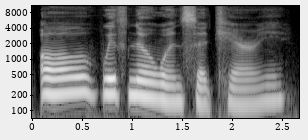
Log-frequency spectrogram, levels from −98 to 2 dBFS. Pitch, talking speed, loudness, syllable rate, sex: 175 Hz, 135 wpm, -17 LUFS, 3.3 syllables/s, female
